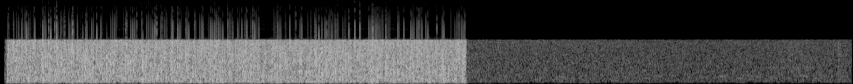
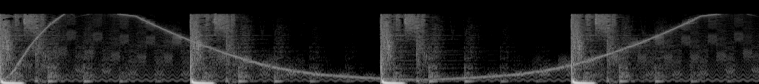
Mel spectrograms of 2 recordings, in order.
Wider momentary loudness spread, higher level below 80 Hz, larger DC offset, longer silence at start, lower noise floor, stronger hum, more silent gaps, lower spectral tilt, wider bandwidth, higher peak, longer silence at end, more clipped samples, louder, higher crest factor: second, 1 LU vs 20 LU; second, -54 dBFS vs -26 dBFS; neither; about the same, 0.05 s vs 0 s; second, -38 dBFS vs -43 dBFS; neither; neither; about the same, -4 dB/octave vs -3.5 dB/octave; first, over 20 kHz vs 11.5 kHz; first, 0 dBFS vs -6 dBFS; about the same, 0.05 s vs 0.05 s; neither; first, -12 LUFS vs -26 LUFS; about the same, 16 dB vs 18 dB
